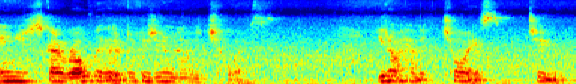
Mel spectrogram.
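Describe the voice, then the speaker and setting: Against noticeable background noise and audible room echo, a woman of medium pitch talks at a moderate pace. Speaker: vlogger sharing life with MS. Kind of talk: personal vlog monologue. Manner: halting, word-searching.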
